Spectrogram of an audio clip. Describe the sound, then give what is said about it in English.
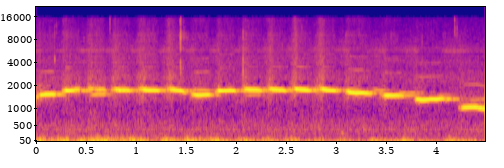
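Someone whistles a song melody, a steady, clear melodic line sliding gently between notes for several seconds, with soft breathy pulses and no talking over it. “give me your best Fly Love whistle”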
